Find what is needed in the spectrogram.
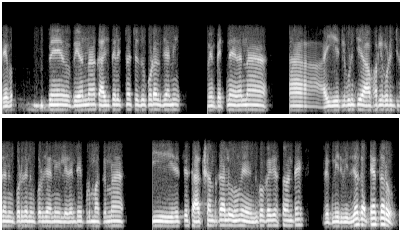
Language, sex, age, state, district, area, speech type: Telugu, male, 60+, Andhra Pradesh, West Godavari, rural, conversation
